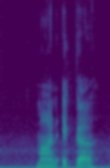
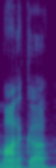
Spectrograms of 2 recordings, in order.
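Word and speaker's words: Monika: Mon Ika. So apparently I'm pronouncing her name wrong too, because I'm pronouncing it Monica.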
